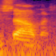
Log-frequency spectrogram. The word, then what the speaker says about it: salmon: The L is silent.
